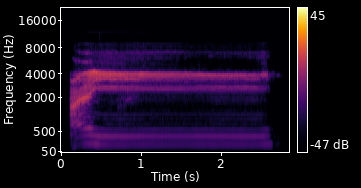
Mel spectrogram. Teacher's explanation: Ustaz sebut ai. Ustaz tak sebut ain. In tu tak sebut n. N tak sebut lah. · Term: dengung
